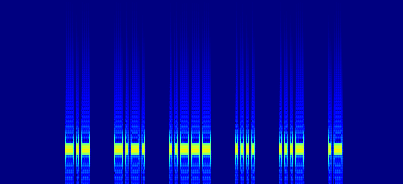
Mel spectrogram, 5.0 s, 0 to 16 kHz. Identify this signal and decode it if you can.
Morse code, heard as a keyed tone, about 36 wpm, spaced as for 20 wpm, 700 Hz. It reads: KC2HVA
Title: USA Call Signs - 6 Characters - 3x Character Spacing - 35wpm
